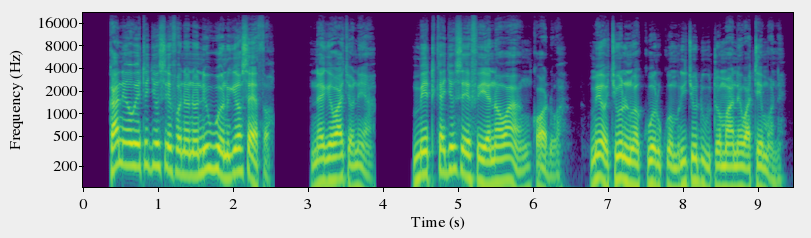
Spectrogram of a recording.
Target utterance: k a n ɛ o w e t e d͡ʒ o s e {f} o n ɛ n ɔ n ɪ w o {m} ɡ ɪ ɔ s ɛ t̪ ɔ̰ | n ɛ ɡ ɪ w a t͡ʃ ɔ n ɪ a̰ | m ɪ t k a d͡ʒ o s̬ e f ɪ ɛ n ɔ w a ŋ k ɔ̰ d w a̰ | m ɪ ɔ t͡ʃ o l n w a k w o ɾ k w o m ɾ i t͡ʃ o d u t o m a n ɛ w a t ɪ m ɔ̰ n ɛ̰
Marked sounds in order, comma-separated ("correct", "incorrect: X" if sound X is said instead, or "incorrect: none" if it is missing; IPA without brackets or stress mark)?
correct, incorrect: n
